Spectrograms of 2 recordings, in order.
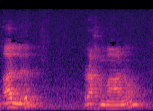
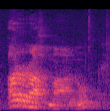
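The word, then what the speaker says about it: الرحمن: So al-Rahmanu, because when you combine, one Dhamma goes away, so it becomes al-Rahmanu. Again, this Ra is a Shamsi letter, so you pronounce ar-Rahmanu.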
